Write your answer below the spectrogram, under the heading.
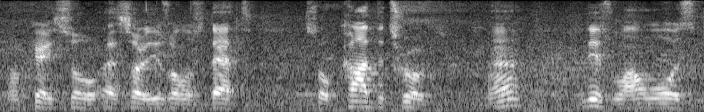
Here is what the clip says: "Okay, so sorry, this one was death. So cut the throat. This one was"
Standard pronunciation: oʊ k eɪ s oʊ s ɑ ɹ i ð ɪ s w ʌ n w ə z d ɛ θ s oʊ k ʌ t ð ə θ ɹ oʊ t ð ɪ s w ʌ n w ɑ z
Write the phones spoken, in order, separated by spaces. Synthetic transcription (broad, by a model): oʊ k eɪ s oʊ s ɑ ɹ i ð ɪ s w ʌ n w ə z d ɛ t s oʊ k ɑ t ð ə t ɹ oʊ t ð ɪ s w ʌ n w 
